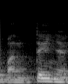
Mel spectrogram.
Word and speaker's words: Mantegna: mais importantes do renascimento mantenha que se escreve com g e que é como o verbo manter mantenha a pronúncia é e ele faz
